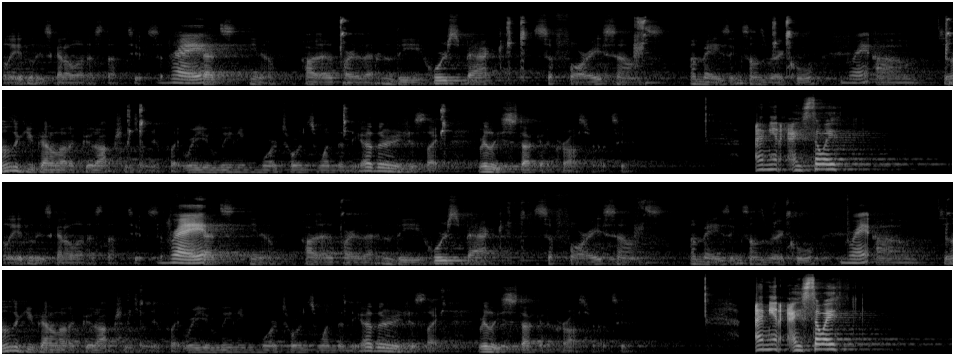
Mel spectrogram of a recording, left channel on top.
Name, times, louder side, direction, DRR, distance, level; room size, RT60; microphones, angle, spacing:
voice 1, 0.0-2.7 3.0-6.6 6.9-15.8, left 1 dB, 10° left, 9 dB, 0.8 m, -43 dB
voice 2, 1.6-2.0 8.4-8.7 16.6-18.1, right 8 dB, 60° right, 15 dB, 0.5 m, -29 dB
sound 1, 3.4-3.8 5.0-5.3 6.3-6.7 7.7-7.9 9.4-9.8 10.8-11.0 12.9-13.2 13.9-14.0, left 17 dB, 90° left, 0.4 m, -42 dB
24.0 x 11.0 x 9.8 m, 2.7 s
head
